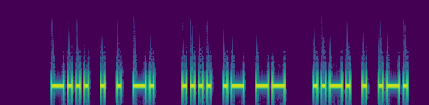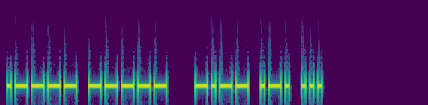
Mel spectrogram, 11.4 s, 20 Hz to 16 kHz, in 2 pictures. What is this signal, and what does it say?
Morse code, heard as a keyed tone, about 22 wpm, 700 Hz. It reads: BEEN HAM FER 10 YRS
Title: Practice QSO - Exchange 3 - More Info - 22wpm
